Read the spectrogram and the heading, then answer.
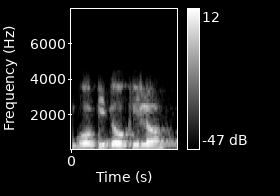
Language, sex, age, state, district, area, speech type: Hindi, male, 18-30, Madhya Pradesh, Balaghat, rural, conversation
